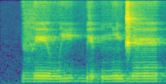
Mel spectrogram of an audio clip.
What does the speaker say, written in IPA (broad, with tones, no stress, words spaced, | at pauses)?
veː˧wiː˦ɡ͡be˧p ŋĩ˦d͡ʒɛ̃˦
